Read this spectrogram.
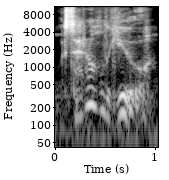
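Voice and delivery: high, soft questioning officer. A narrator's reading. Officer asks runner about screams, softly questioning.

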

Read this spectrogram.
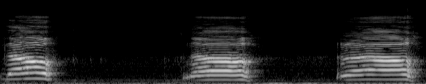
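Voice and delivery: loud, separate cries of no; frightened refusal. Real, not acted. Player refusing to go on, loud frightened cries. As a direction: protest loudly in alarm.

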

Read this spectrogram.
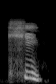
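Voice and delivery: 키 short and high with a puff; aspirated 키. Shown as a demonstration. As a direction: release the k of 키 with air. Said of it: "이렇게 읽으시고요". (거센소리로 짧고 높게 키)

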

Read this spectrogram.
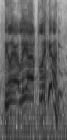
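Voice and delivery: high, urgent repeated name; alarmed calling. Real, not acted. Player warning Leon in the game, high panicked cry. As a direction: call the name with rising alarm.

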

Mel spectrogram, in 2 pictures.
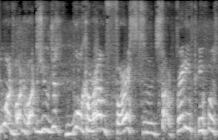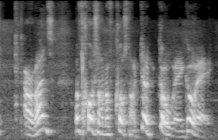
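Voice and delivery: high, startled, indignant actor voice; huffy traveling player shooing them off; flustered actor. Acted. Actor shooing strangers from his wagon, high and indignant.

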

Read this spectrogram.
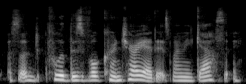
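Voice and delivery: usual speaking voice

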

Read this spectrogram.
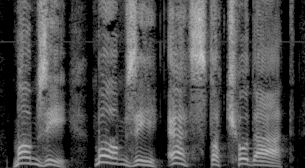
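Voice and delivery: high, loud call at the window; excited calling. Acted. Woman calling the madam to come see, high and loud. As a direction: bang on the glass and call her out.

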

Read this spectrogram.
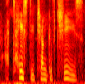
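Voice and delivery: plain reading voice

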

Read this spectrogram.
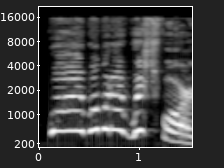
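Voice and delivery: very high Irish question; Jamie asking. A narrator's reading. Jamie asking the leprechaun, very high voice. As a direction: ask in disbelief. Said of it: "Jamie asked".

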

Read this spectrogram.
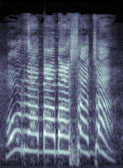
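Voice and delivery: loud, drawn-out burst of tongues; praying in tongues. Real, not acted. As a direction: burst into slow, forceful prayer syllables. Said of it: "I'm finna pray".

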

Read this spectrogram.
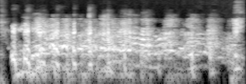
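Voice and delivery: a big high burst of laughter. Real, not acted. Laughing at his own line.

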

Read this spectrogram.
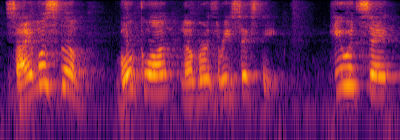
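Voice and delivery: usual speaking voice

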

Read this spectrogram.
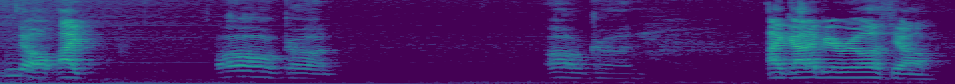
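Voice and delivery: ordinary delivery

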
